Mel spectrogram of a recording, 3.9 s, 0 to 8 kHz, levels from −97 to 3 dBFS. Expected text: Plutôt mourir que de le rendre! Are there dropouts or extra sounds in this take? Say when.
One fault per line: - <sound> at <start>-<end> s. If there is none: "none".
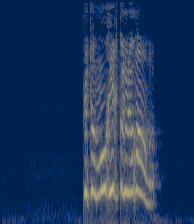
none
